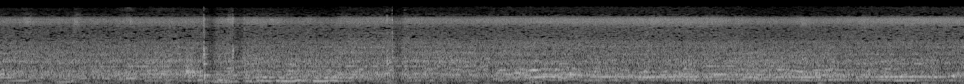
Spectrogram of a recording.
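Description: Steady rush of water from a salon wash basin's handheld sprayer running as hair is scrubbed and rinsed in the sink.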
